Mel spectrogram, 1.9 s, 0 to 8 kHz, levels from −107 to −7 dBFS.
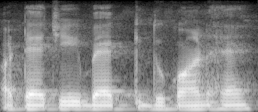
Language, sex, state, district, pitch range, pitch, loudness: Hindi, male, Uttar Pradesh, Shamli, 90-100 Hz, 95 Hz, -17 LUFS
